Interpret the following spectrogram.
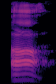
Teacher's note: आ का उच्चारण स्थान होता है कंठ से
